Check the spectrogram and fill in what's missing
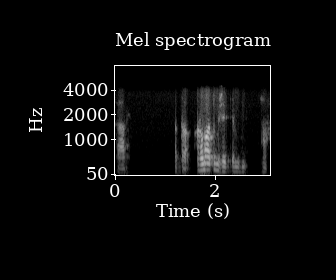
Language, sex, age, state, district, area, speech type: Sanskrit, male, 45-60, Karnataka, Shimoga, rural, conversation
